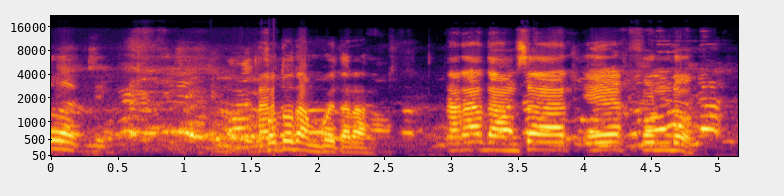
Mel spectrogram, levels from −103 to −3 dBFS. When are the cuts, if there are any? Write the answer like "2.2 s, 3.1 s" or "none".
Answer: 1.6 s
